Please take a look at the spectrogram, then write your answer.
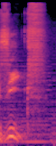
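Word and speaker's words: Zieks: foggy ocean Lord van Zeeks Mr vigil Cosmo and Gregson well it's I finally heard it pronounced it is actually Zeke's cool all of them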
